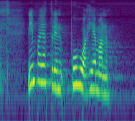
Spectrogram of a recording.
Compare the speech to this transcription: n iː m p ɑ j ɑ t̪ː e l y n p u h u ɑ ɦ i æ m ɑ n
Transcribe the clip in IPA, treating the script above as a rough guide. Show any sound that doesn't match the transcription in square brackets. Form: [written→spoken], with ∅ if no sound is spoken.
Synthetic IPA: n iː m p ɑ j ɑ t̪ː e l [y→i] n p u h u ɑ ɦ i [æ→e] m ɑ n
